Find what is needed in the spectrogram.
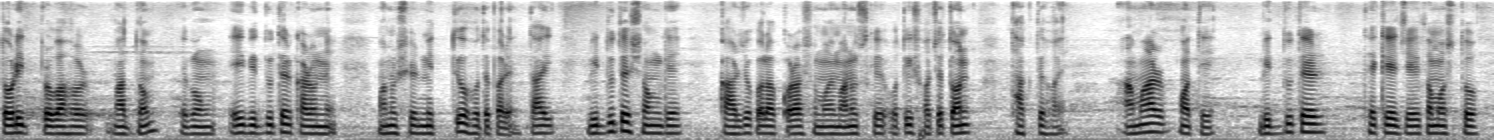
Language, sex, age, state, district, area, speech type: Bengali, male, 30-45, West Bengal, Paschim Bardhaman, urban, spontaneous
